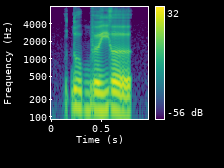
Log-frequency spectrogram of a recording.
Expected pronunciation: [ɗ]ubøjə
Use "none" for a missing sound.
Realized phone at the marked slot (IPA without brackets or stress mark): ɗ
